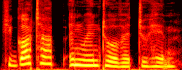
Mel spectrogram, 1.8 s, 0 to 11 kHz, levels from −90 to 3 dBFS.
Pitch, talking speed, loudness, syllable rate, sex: 230 Hz, 265 wpm, -18 LUFS, 5.7 syllables/s, female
